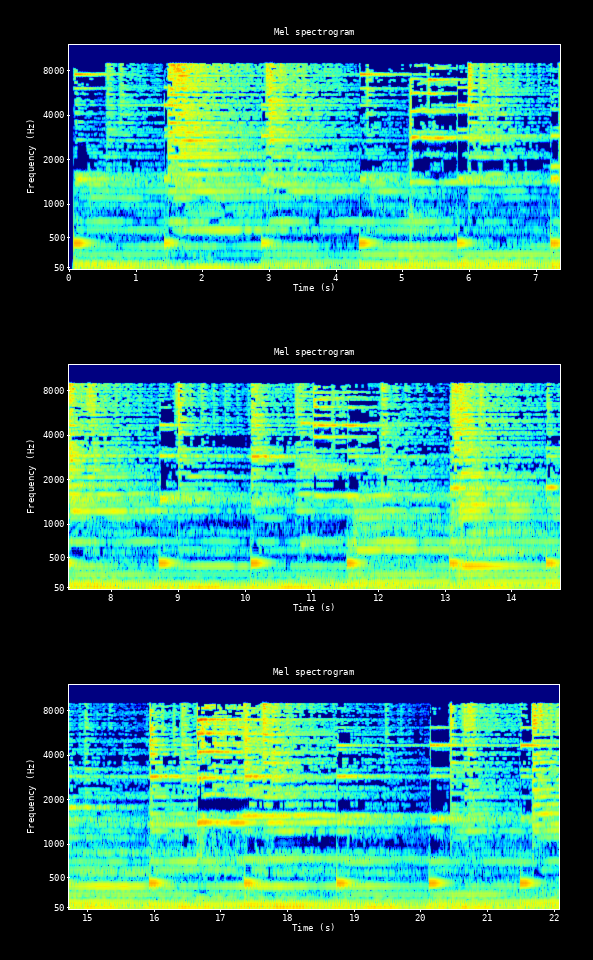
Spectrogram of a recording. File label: Apocalyptic Musical Tortured String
